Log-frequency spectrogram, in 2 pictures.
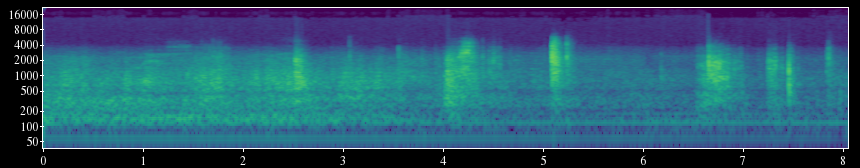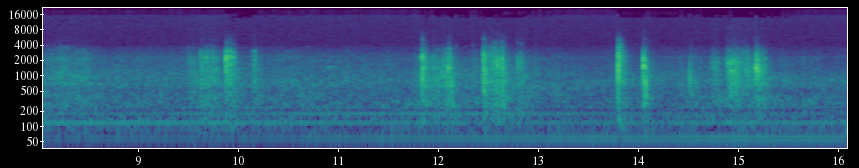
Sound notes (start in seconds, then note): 9.0 slicing sound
